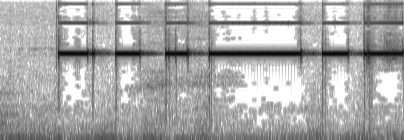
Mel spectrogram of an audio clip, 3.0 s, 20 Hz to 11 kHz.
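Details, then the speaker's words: Small DC buzzer, voltage-activated (not frequency-driven), connected directly to positive and negative leads: shrill, steady tone near 3 kHz in six uneven bursts, buzzer working properly. "tal como eis el zumbador suena por lo tanto este es claramente un zumbador activado por tensión activado por voltaje"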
